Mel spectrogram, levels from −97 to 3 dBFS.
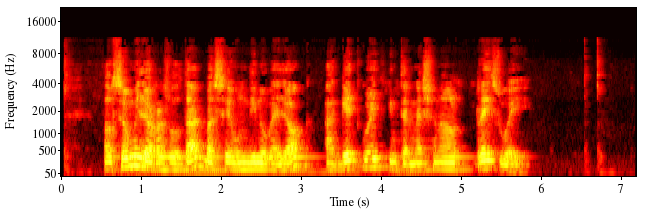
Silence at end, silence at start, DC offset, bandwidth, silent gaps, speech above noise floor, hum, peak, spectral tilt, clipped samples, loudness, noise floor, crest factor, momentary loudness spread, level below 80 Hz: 0.45 s; 0.05 s; under 0.1%; 11.5 kHz; none; 51 dB; none; -6 dBFS; -5 dB/octave; under 0.1%; -23 LUFS; -73 dBFS; 18 dB; 9 LU; -54 dBFS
